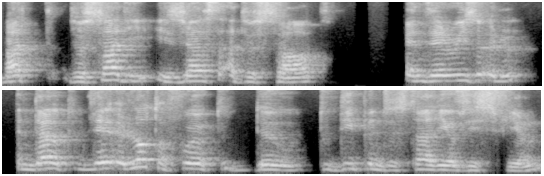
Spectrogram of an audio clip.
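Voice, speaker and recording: Moderate pace from a man with a high-pitched voice. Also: ordinary pitch variation. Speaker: stamp collector and researcher. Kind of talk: presentation; casual chat. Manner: halting.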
